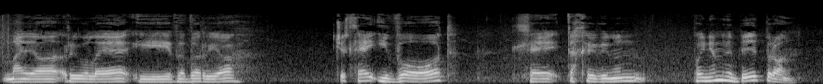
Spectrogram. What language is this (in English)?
Welsh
